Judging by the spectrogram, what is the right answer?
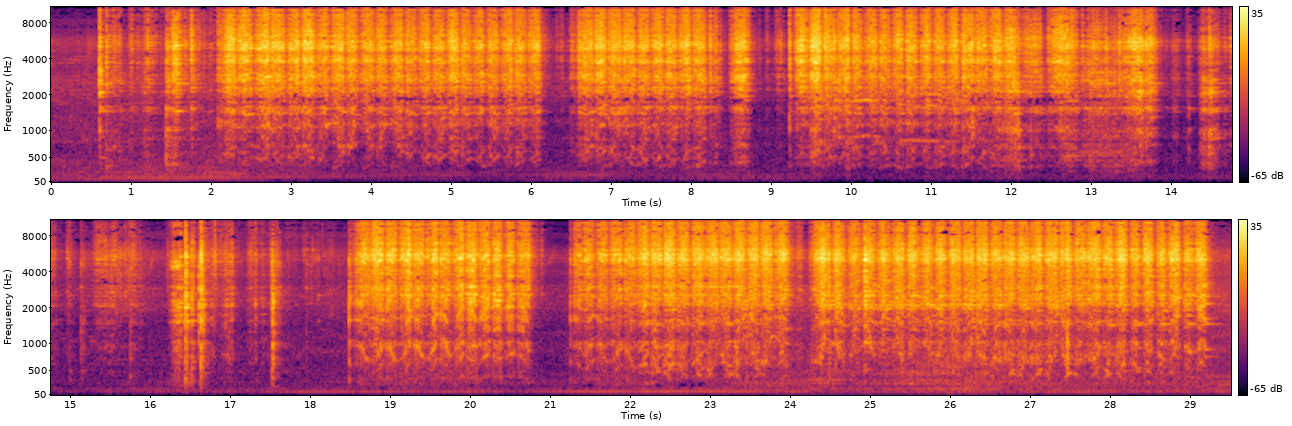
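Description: Hand sharpening stone, wetted, rubbed back and forth along the edge of a steel shovel blade: long runs of rapid scraping strokes with short pauses between them, and a quieter break about halfway through.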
